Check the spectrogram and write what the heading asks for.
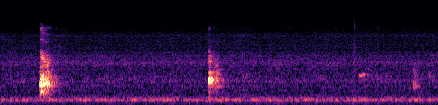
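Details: Hiccups in a male who got upset after being put down: two short, sharp hiccup sounds about two seconds apart, then fainter ones, over quiet room noise.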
